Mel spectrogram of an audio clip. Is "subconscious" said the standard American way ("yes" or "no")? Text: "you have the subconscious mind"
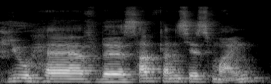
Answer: no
